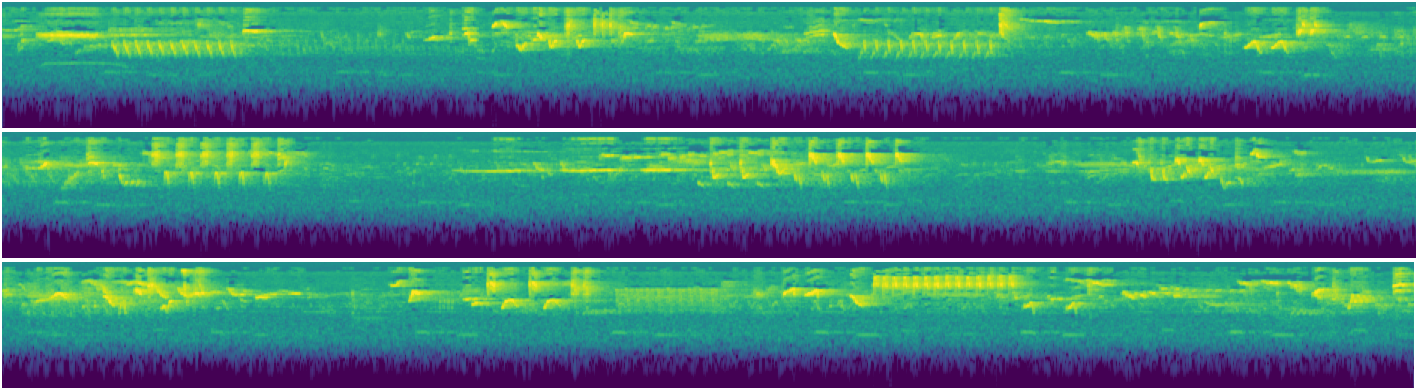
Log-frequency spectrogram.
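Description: Several songbirds singing in a forest, short fast trills and chirps overlapping every second or two over a faint steady hiss.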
